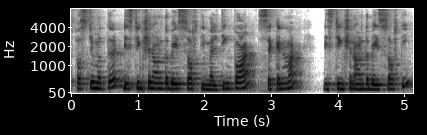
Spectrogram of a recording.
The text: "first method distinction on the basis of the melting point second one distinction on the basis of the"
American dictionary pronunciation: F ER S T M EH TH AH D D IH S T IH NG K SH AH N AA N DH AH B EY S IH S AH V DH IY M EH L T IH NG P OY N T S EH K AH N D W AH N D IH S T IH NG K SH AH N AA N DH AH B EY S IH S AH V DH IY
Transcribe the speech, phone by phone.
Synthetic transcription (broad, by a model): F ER S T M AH T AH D D IH S T IH NG K SH AH N AA N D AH B EY S IH S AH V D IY M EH L T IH NG P OY N T S EH K AH N D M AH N D IH S T IH NG K SH AH N AA N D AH B EY S IH S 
